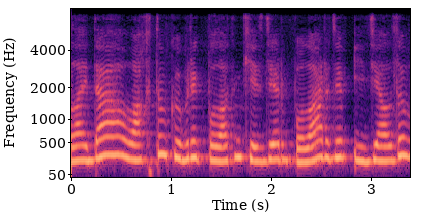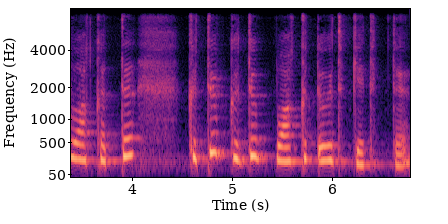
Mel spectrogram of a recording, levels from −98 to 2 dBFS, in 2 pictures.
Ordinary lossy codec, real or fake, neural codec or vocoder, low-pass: none; fake; codec, 16 kHz in and 24 kHz out, 1 kbps, XY-Tokenizer; 7.2 kHz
